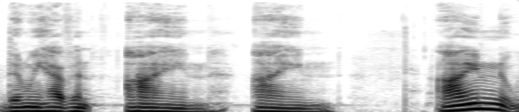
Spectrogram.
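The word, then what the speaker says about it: עין: Ein, we've kind of lost the pronunciation of Ein over time, but more often than not, it seems to be pronounced as an Ah.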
